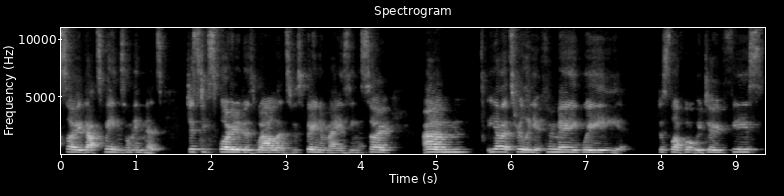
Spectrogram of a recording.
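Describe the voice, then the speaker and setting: A woman speaking as a guest on a video call, talking enthusiastically about her advocacy group's services. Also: mid-range voice. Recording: echoey room.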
